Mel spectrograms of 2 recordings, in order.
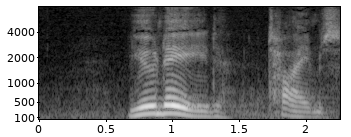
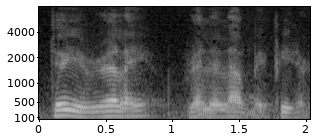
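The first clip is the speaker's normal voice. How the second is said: softening question, dropping away to the name; hushed, intimate questioning; gentle probing; 2 semitones lower, 5 dB quieter than usual. Acted. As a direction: ask it quietly and searchingly. Jesus gently asks a third time.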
